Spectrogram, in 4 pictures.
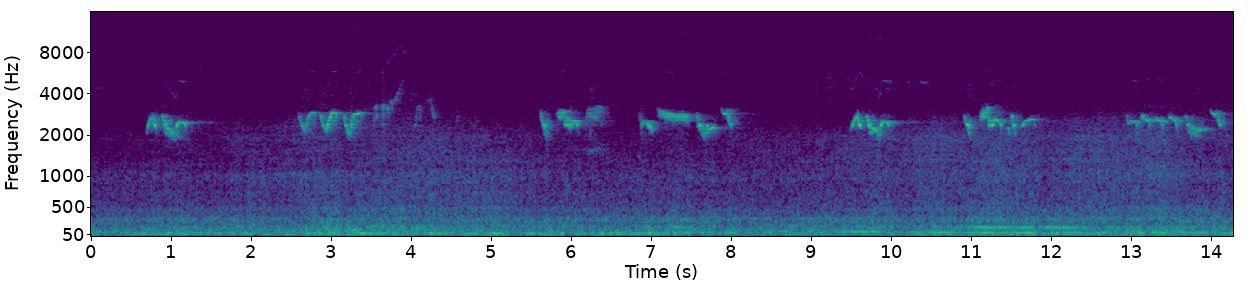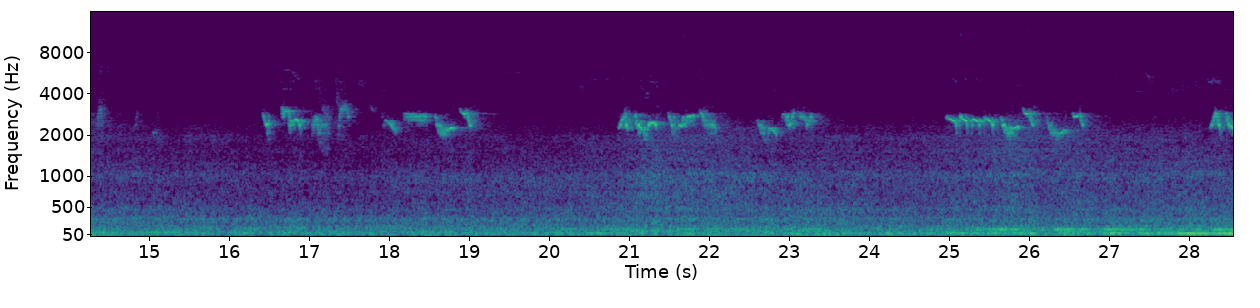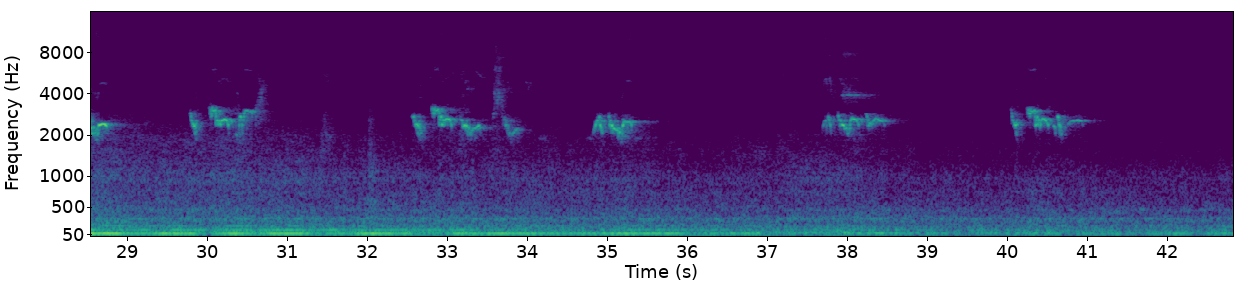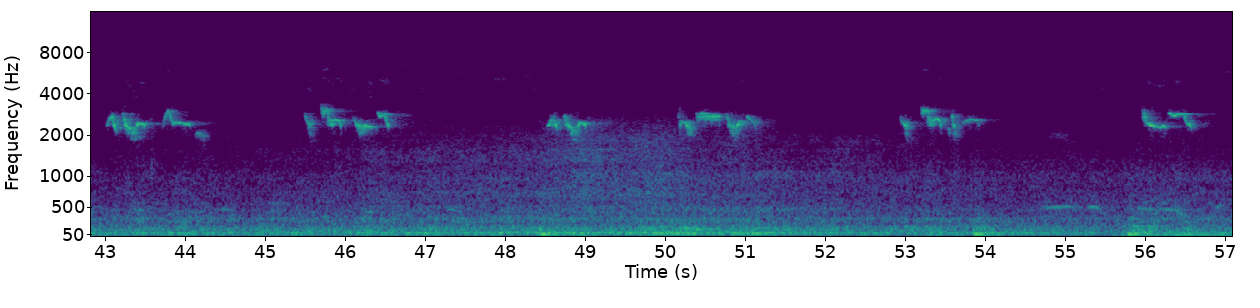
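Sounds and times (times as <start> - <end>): small bird chirping: 0.0 - 1.6, 2.5 - 4.6, 54.8 - 57.0.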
